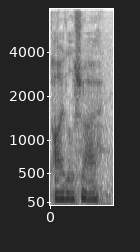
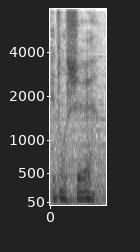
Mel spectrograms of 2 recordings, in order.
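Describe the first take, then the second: First: The first syllable sounds like 'idle'. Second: The first syllable sounds like 'idyll'. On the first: The speaker calls it wrong. "My brain wants to say Idleshire" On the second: The speaker calls it right. "force myself to pronounce it Idyllshire"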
